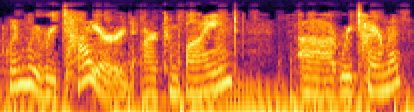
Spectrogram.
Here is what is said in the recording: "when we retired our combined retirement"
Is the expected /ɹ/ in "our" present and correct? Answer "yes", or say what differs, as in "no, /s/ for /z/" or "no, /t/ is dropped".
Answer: yes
